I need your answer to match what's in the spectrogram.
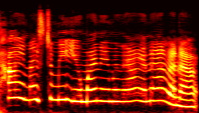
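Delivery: very high, squeaky, soft, slow stuffed-animal puppet voice. Recounting a girl who talked through a stuffed animal, in a stuffed-animal puppet voice. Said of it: "starts talking through the stuffed animal".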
